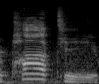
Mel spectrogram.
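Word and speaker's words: パーティー: The last word here, party wa doko desu ka? Of course, that's party in Japanese pronunciation. The R is dropped. You don't hear it.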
